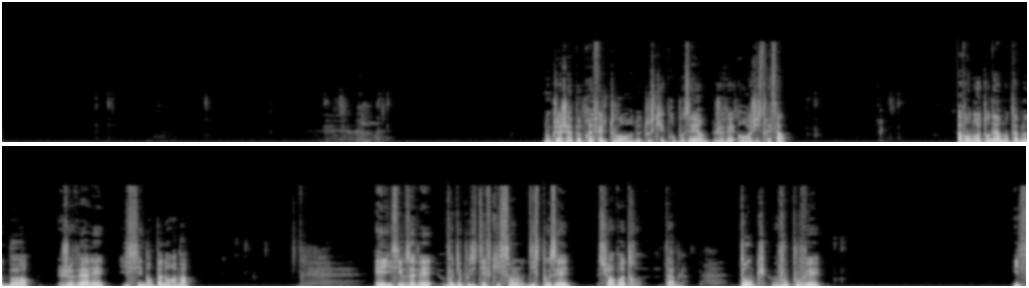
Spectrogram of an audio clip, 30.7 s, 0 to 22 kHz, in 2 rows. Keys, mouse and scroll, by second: 1.3 click, 2.9-4.9 drag, 5.5 click, 10.8-11.2 scroll up 1, 11.9 click, 13.2 click, 18.8 click, 27.8 click.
